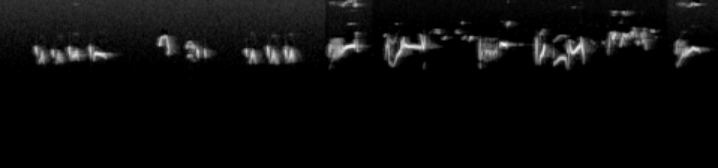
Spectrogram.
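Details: Song of a LeConte's thrasher: quick doubled chirps followed by increasingly complex warbled, looping phrases, each burst short and separated by tiny gaps, steady mid-high pitch, no other sounds.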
